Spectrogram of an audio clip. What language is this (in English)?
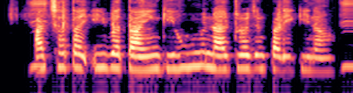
Bhojpuri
